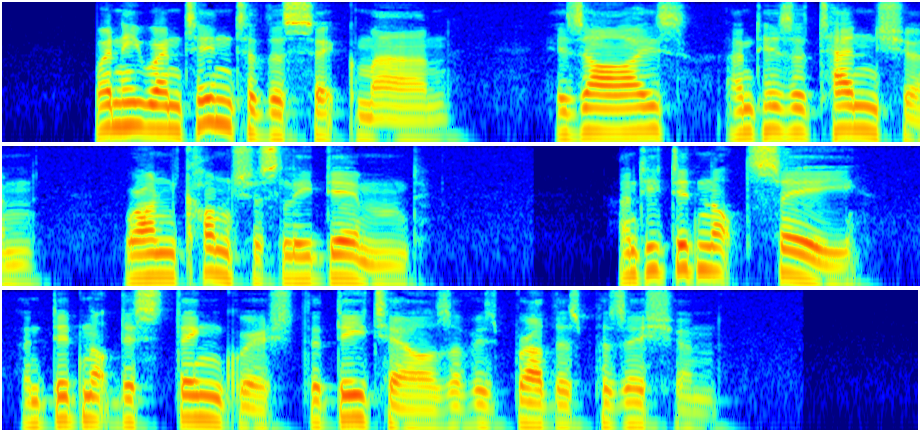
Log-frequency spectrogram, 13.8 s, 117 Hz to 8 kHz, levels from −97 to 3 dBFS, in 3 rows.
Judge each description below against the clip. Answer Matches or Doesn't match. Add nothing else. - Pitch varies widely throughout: Matches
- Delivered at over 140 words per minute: Doesn't match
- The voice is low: Doesn't match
